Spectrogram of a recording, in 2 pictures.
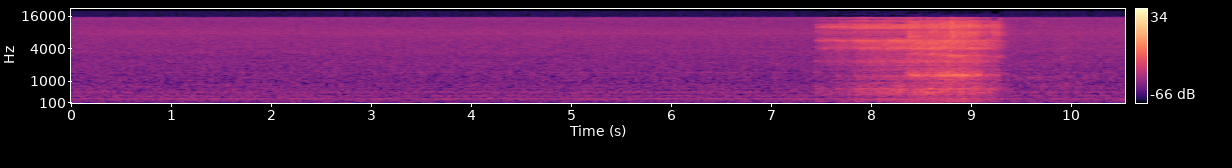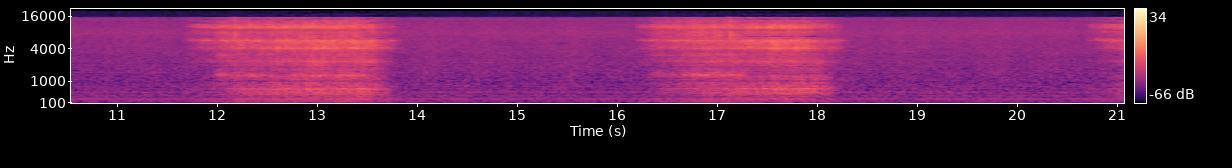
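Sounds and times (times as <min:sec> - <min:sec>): woman snoring: 0:07.4 - 0:09.4, 0:11.7 - 0:13.8, 0:16.2 - 0:18.3, 0:20.7 - 0:21.0.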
